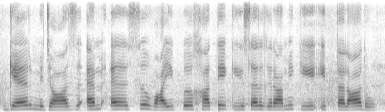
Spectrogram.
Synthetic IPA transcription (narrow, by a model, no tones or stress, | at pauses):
ɡɛːɾmɪd͡ʒaːzɛmɛsʋaːɪpxaːt̪ekisɐɾɣɪɾaːmikiʔɪt̪ːəlaːd̪oː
